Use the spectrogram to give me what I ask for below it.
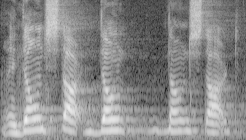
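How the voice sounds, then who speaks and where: A Scottish man speaking from a church pulpit with a noticeably high voice. He talks as a missionary guest, lively and joking, often breaking into exclamations. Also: extremely slow. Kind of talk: church talk with humor. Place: church sanctuary.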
